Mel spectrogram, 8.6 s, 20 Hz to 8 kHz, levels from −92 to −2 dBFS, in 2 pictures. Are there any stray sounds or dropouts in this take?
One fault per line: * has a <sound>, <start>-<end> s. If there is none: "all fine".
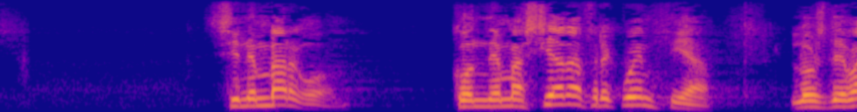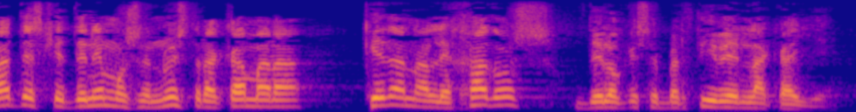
all fine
